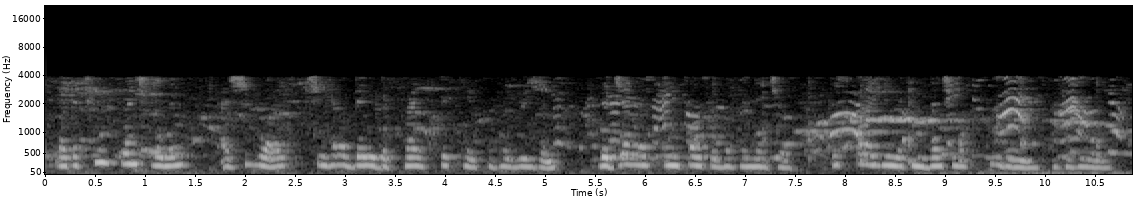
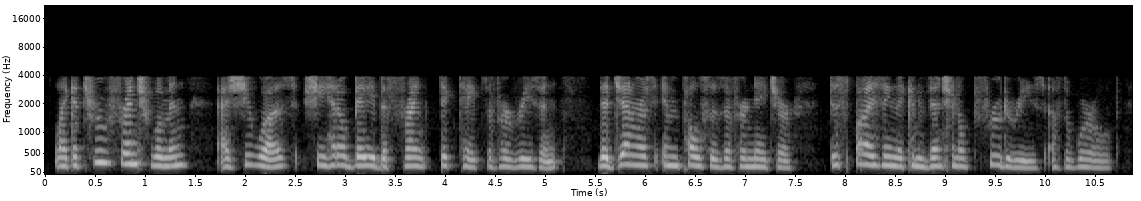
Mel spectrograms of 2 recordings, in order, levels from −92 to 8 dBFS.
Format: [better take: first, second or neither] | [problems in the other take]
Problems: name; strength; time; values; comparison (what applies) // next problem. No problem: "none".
second | noise reduction (classical method WPE with log-MMSE)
